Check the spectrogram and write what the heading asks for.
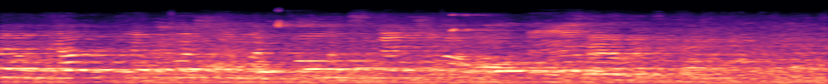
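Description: Indistinct voices of people in a large gym, echoing, with a basketball bouncing on the hardwood court.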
